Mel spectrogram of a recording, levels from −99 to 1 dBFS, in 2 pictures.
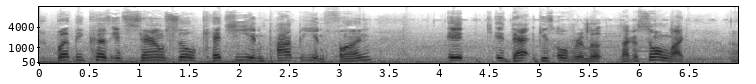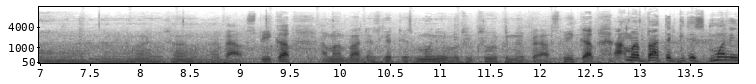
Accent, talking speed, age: American, 175 wpm, 30-49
